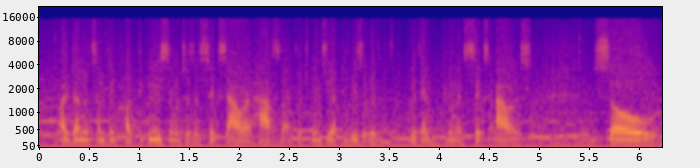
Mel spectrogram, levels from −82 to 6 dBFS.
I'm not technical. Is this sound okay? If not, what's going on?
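No. A stuck bit, throughout the clip: harsh, buzzy distortion with noise filling the quiet gaps, likely because one digital data line is jammed at a fixed value.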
